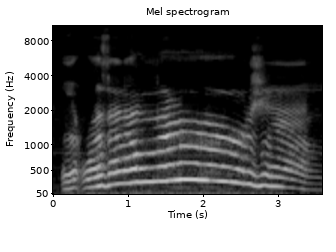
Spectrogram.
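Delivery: high, loud villain reveal; villain shout. Pretend.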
